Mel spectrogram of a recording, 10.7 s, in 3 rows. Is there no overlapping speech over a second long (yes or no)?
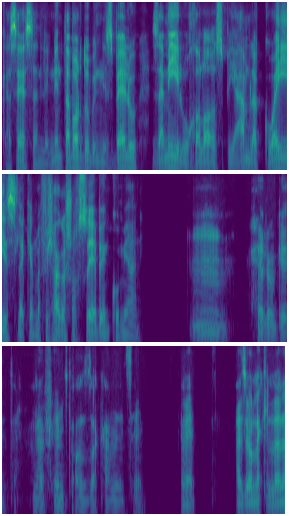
yes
